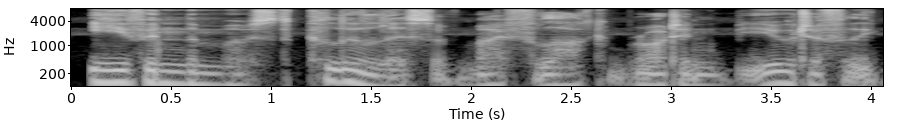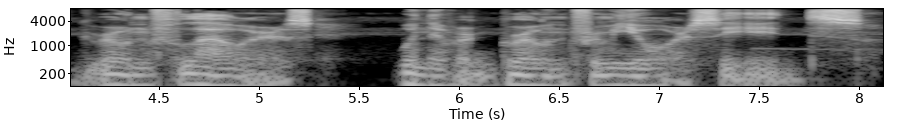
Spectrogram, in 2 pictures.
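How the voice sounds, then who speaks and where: Casting: male actor as possessive romantic vampire, low gravelly voice, courtly and menacing, intimate audio drama. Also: no echo, full character voice. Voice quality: husky, breathy, gravelly. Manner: slow, florid, archaic courtly speech. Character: obsessive lovestruck male vampire fortune teller, courtly and menacing. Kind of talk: scripted romantic audio roleplay, intimate monologue.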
